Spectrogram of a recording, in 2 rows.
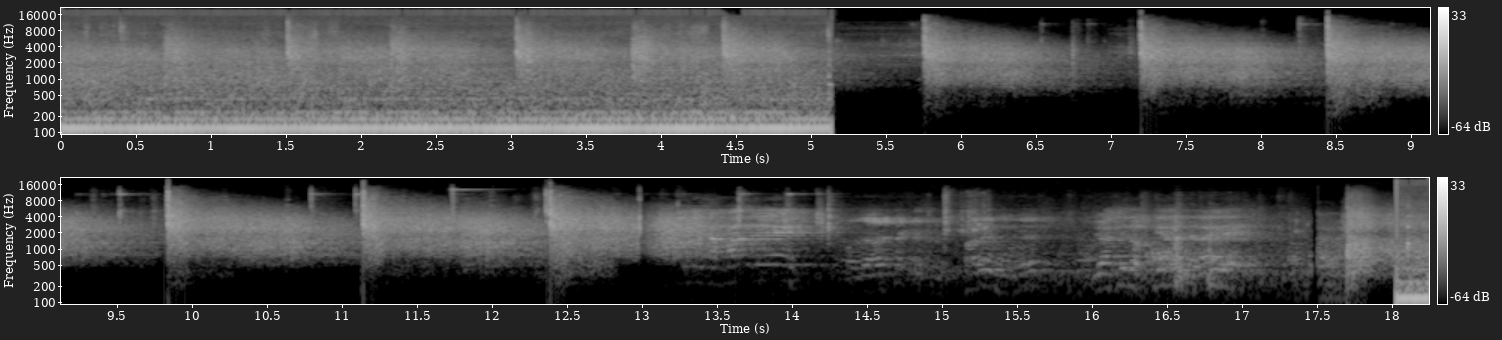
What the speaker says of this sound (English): So here we're going to try and shoot 15 yards, let's say.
